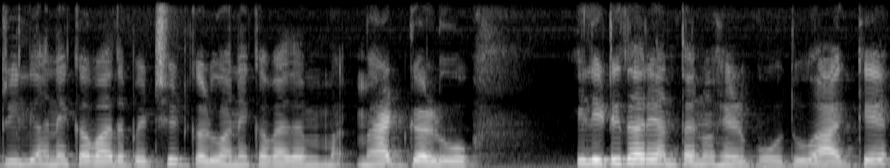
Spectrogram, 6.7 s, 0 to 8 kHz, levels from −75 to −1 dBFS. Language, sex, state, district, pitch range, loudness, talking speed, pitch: Kannada, female, Karnataka, Koppal, 200-220 Hz, -18 LUFS, 115 wpm, 210 Hz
